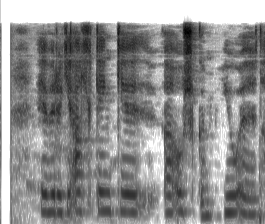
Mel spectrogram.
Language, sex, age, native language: Icelandic, female, 12, Icelandic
